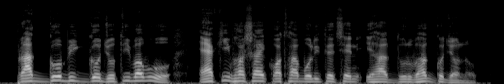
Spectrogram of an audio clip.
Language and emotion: Bengali, neutral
